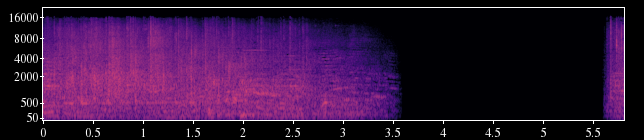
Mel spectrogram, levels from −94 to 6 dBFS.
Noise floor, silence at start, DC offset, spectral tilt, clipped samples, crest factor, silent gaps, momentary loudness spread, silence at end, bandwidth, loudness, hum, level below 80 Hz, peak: under -90 dBFS; 0 s; under 0.1%; -1.5 dB/octave; under 0.1%; 24 dB; 3.59-5.58 s; 16 LU; 0 s; 17 kHz; -36 LUFS; none; -66 dBFS; -16 dBFS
